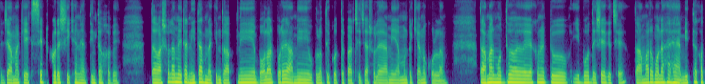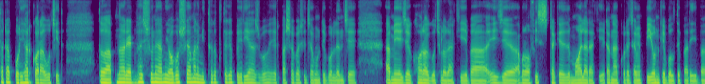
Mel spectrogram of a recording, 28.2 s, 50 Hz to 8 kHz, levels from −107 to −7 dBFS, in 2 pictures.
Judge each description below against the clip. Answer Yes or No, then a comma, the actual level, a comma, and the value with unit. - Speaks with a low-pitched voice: Yes, low, 105 Hz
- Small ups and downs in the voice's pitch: No, average, 3.0 semitones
